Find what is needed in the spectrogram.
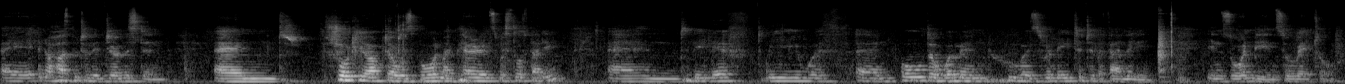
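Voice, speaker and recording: Noticeable background noise and a moderate pace. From South Africa, Gauteng (Katlehong). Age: 30s. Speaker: artist and writer leading a workshop. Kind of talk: workshop talk, personal storytelling. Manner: hesitant, many fillers.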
